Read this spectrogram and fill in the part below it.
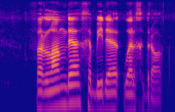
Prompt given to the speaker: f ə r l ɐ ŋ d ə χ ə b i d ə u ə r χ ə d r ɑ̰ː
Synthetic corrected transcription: f ə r l ɐ ŋ d ə χ ə b i d ə u ə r χ ə d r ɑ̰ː

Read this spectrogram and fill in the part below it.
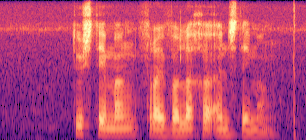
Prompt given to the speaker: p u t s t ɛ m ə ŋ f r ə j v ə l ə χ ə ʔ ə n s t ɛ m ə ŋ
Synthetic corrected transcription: t u s t ɛ m ə ŋ f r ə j v ə l ə χ ə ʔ ə n s t ɛ m ə ŋ

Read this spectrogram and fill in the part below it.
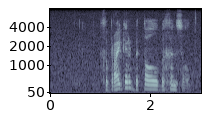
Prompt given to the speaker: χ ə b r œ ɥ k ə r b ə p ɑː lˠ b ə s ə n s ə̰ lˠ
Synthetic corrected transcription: χ ə b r œ ɥ k ə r b ə t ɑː lˠ b ə χ ə n s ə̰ lˠ

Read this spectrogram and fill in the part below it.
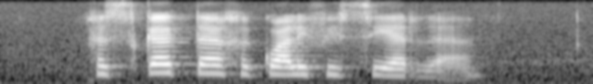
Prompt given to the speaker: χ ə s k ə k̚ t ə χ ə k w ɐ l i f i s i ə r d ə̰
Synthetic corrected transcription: χ ə s k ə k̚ t ə χ ə k w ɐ l i f i s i ə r d ə̰

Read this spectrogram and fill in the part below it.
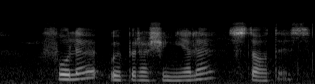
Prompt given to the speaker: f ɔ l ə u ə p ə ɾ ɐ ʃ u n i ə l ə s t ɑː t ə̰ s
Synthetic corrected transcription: f ɔ l ə u ə p ə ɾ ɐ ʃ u n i ə l ə s t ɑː t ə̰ s

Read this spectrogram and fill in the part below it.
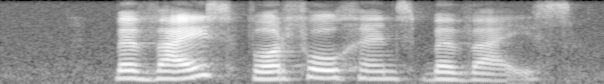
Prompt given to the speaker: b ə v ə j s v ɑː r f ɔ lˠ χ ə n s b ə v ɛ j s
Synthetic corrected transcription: b ə v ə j s v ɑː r f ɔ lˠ χ ə n s b ə v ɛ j s

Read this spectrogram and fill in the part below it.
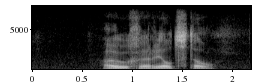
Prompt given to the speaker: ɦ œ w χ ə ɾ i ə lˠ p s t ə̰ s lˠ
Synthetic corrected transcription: ɦ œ w χ ə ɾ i ə lˠ t s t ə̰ lˠ

